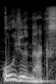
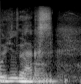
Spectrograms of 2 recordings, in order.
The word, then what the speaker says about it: Oyonnax: Et il vient en fait d'une ville, alors je ne connaissais pas, Oyonnax, c'est ça? On le prononce comme ça? – Oui, exactement. – Oyonnax.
